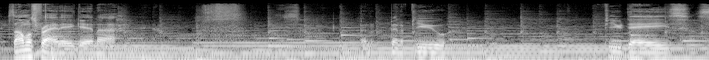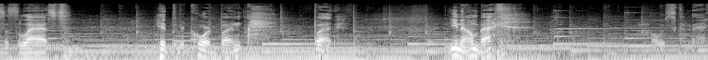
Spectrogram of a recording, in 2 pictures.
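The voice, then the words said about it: Creepy put-on voice. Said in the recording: “I'm using my creepy voice today”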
